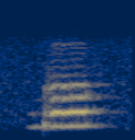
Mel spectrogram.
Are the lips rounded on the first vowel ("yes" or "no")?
yes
